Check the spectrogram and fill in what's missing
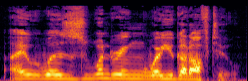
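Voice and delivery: a touch of nervous covering up; flustered. A narrator's reading. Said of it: "I stammered".

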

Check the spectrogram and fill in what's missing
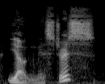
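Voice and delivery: a deep, stately bow in the voice; very formal. A narrator's reading. Innkeeper seating the girl, very formal. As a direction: announce her like a butler would. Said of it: "said very formally".

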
